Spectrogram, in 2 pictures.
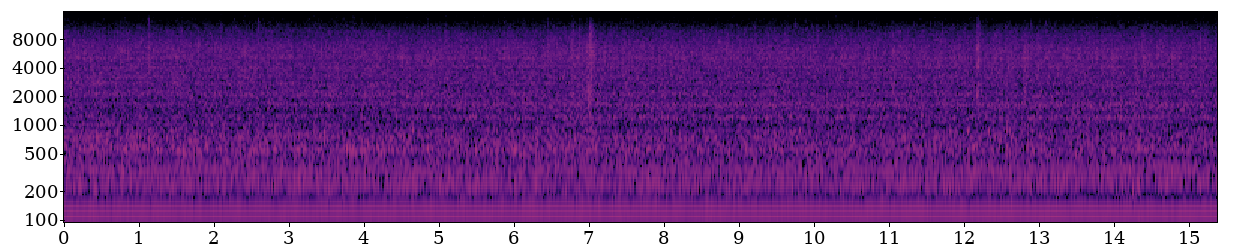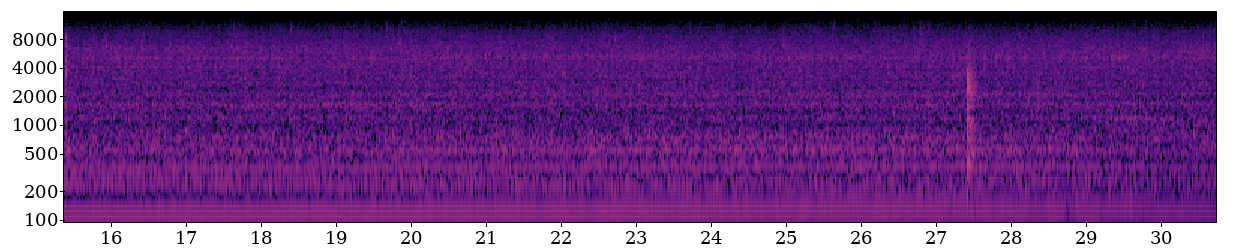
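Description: Steady low electrical hum with a hiss, the running of aquarium pumps and filtration equipment; a single sharp click near the end.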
